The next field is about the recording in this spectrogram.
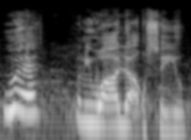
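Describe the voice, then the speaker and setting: A man's voice: sits high, very animated, moderate pace, a bit bright. An actor playing a flamboyant, effeminate young male student with a Filipino accent and a sassy, teasing manner, in Tagalog radio drama style. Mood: teasing, catty. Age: young adult. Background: background music.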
